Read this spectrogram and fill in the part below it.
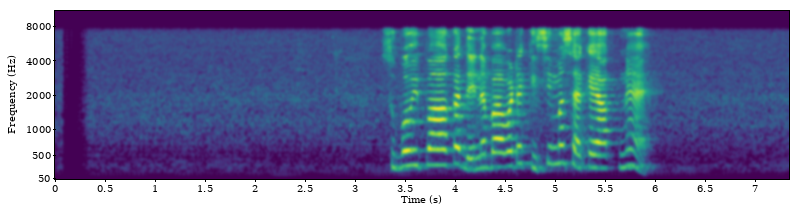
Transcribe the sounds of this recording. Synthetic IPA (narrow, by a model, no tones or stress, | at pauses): subəʋipaːkəd̪enəbaʋəʈəkisiməsækejaknæː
